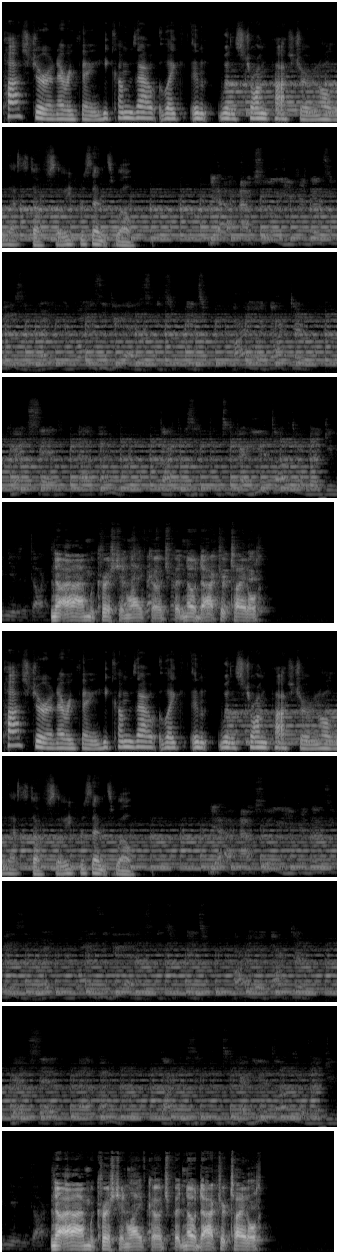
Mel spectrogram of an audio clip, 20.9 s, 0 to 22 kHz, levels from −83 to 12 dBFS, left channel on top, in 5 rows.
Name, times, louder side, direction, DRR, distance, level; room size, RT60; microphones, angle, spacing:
voice 1, 0.0-5.8, equal, ahead, 0.3 m, -30 dB
sound 1, 2.8-16.5, left 2 dB, 55° left, 1.9 m, -38 dB
voice 2, 6.7-11.0 11.2-12.2 12.6-14.0 14.5-17.7 18.2-18.9 19.3-19.9, left 2 dB, 80° left, 3.0 m, -47 dB
voice 3, 17.4-20.0, right 6 dB, 55° right, 0.6 m, -22 dB
8.6 x 5.0 x 4.5 m
head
